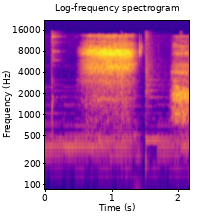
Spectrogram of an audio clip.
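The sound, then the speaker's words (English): Deep breathing during a guided meditation, in through the nose and out through the mouth: a soft, airy rush of breath that swells and fades over a steady, faint musical tone, with no talk. “Let's begin by taking a deep inhalation through the nose and exhale through mouth,”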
